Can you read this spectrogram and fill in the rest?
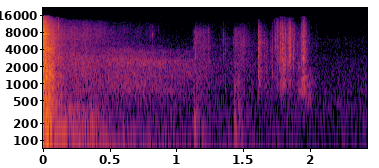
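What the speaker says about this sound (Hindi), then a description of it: "अरे गोलियां तो ज्यादा आ रही हैं" One sharp gunshot in the video game PUBG opens the clip and decays quickly, followed by a few faint, scattered distant shots.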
